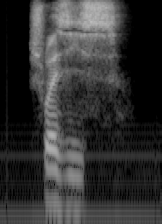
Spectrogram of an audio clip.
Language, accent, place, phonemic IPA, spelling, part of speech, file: French, France, Lyon, /ʃwa.zis/, choisisses, verb, LL-Q150 (fra)-choisisses.wav
- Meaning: second-person singular present/imperfect subjunctive of choisir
